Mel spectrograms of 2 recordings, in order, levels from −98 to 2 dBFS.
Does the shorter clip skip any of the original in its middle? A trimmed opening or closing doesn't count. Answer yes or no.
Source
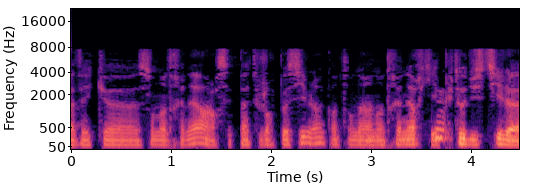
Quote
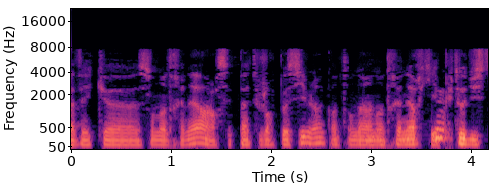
no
